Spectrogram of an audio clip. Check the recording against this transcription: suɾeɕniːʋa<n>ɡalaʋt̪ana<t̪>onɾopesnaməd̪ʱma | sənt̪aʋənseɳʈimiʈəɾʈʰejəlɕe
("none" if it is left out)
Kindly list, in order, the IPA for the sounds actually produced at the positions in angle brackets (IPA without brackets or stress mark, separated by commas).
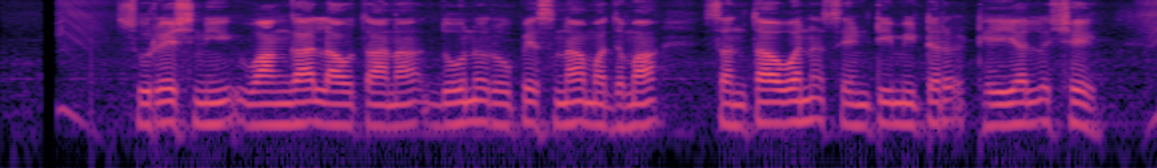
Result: ŋ, d̪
